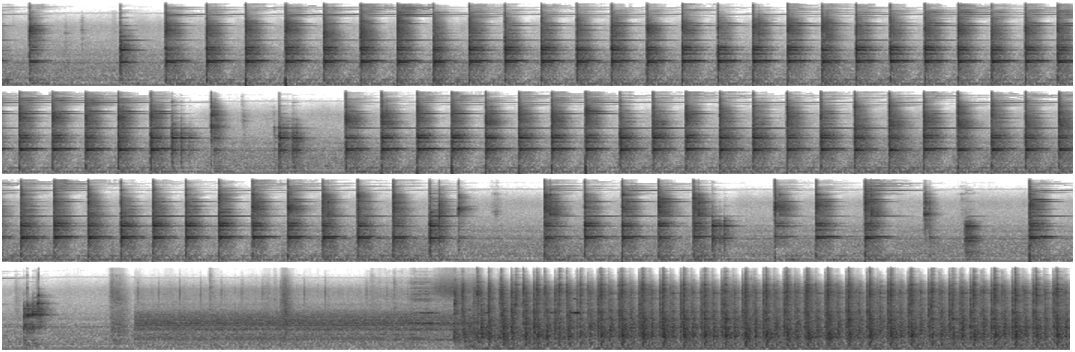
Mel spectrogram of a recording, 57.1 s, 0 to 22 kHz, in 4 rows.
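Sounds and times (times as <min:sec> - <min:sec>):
hammer ringing on steel anvil: 0:00.0 - 0:00.9, 0:01.6 - 0:34.9, 0:35.8 - 0:43.6, 0:48.1 - 0:57.0
dense mechanical noise: 0:00.0 - 0:57.0
humming machine: 0:35.8 - 0:52.4.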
